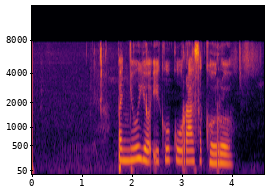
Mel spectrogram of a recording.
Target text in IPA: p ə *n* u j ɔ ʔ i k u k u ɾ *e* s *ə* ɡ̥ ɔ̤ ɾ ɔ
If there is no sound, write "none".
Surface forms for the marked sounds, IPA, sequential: ɲ, a, ə

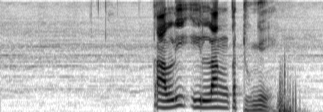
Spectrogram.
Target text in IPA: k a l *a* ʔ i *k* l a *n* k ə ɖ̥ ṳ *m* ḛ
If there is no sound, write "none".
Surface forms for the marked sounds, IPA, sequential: i, none, ŋ, ŋ

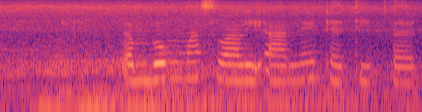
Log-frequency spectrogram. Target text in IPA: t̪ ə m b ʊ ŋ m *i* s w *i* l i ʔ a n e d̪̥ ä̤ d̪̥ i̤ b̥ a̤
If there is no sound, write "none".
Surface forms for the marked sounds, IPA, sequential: a, a

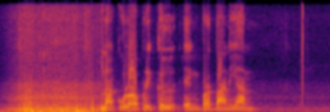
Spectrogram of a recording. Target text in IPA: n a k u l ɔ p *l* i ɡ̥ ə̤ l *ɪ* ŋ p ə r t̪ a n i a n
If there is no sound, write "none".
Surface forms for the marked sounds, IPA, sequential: ɾ, ɪ

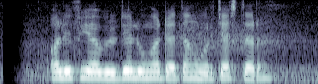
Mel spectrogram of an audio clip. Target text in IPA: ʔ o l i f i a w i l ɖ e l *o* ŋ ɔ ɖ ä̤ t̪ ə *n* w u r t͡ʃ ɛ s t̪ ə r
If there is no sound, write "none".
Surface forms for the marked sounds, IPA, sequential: u, ŋ

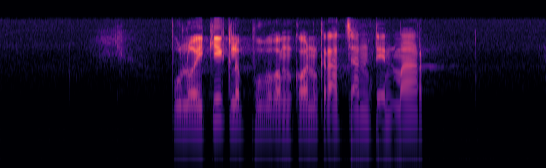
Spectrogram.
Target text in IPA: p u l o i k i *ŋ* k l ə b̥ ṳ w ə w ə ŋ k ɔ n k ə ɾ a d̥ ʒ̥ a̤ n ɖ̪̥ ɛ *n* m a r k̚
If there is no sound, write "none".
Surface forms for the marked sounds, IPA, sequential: none, n

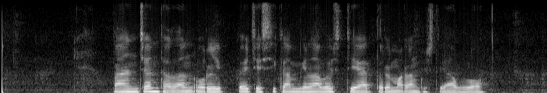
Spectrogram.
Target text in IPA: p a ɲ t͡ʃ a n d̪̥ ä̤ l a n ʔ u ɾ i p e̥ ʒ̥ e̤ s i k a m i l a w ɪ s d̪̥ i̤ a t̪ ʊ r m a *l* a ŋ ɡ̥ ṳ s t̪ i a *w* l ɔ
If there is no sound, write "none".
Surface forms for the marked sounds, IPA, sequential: ɾ, w

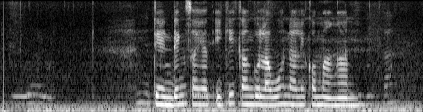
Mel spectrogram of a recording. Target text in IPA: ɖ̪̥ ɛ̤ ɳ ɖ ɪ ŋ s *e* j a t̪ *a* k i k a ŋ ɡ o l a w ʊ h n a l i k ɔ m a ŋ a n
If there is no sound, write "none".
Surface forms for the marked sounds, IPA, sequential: a, i

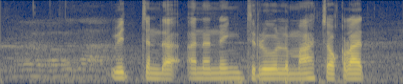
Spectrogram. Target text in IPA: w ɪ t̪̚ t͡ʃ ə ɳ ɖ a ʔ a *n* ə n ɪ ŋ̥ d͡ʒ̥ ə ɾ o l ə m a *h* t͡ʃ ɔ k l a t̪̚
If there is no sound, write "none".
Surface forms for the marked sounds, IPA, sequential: n, h

